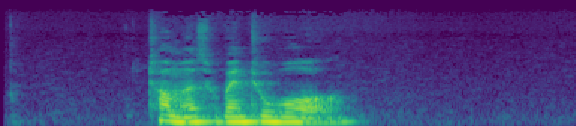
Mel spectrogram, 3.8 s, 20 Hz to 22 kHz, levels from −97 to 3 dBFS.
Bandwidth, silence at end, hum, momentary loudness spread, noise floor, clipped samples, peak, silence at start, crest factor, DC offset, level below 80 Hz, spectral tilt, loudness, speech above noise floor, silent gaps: 10 kHz; 1.5 s; none; 13 LU; -64 dBFS; under 0.1%; -2 dBFS; 1 s; 14 dB; under 0.1%; -50 dBFS; -9 dB/octave; -13 LUFS; 52 dB; none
